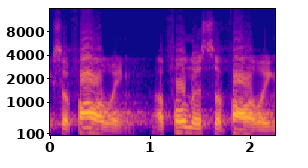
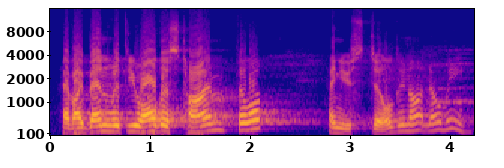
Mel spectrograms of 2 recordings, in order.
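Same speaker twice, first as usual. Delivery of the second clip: raised, exasperated sarcasm toward Philip; Jesus sarcastically chiding Philip, higher and louder; sarcastic Jesus; 7 semitones higher, 4 dB louder than usual. Acted. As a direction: needle him with a disbelieving rise. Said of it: "here's the sarcasm".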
